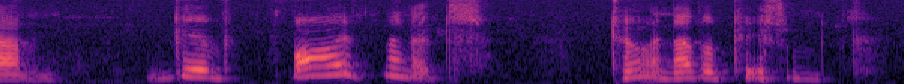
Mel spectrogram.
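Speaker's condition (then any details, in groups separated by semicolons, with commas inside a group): Cerebral palsy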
